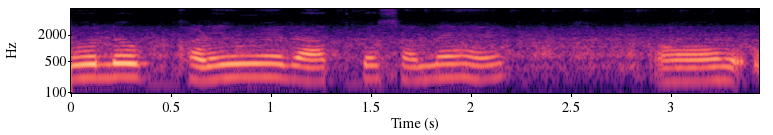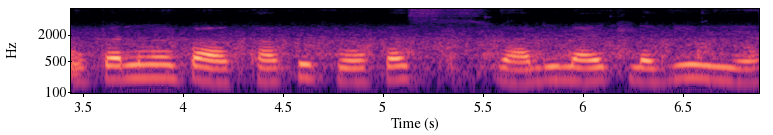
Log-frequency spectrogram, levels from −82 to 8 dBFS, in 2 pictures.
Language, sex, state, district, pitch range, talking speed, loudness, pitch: Hindi, female, Bihar, Muzaffarpur, 185-220 Hz, 200 wpm, -16 LUFS, 200 Hz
